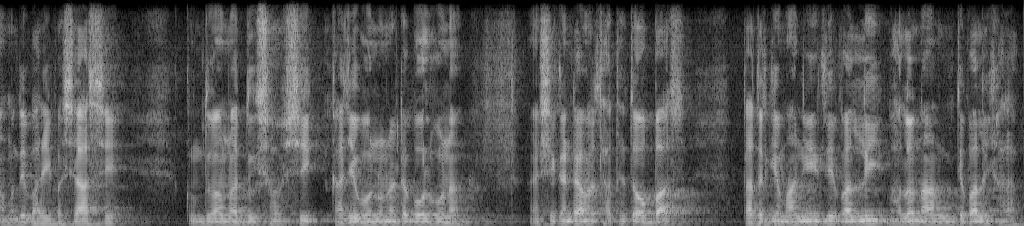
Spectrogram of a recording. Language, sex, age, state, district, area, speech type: Bengali, male, 18-30, West Bengal, Jalpaiguri, rural, spontaneous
